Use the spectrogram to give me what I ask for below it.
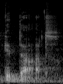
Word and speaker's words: Gadot: I've been told that it's pronounced Gadot. – Gadot? – Yes. – Okay. – Which seems weird, because everybody's waiting for Gadot. – Yeah. – Evidently, it's Gadot.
